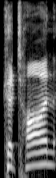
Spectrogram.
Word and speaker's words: Catan: just oh are you is it Caton or Katan and the Masters of the Universe Settlers of Katan Katan is that how it's pronounced yeah Katan and Masters of the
